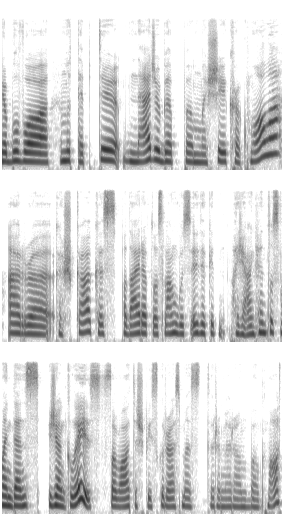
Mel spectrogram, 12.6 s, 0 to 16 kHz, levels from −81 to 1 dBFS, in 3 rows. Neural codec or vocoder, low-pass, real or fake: codec, 24 kHz, 0.9 kbps, WavTokenizer, medium speech release version 1; 10.8 kHz; fake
